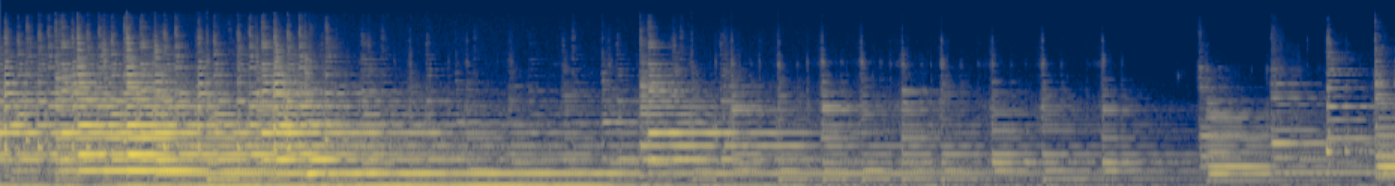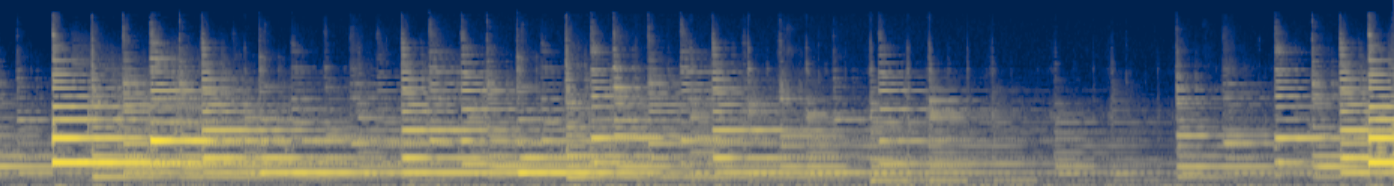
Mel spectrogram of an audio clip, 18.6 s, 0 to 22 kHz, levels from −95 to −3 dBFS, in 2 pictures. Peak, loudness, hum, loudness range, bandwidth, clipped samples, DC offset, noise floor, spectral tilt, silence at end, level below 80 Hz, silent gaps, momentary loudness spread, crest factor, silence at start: 0 dBFS; -18 LUFS; none; 20 LU; 12 kHz; under 0.1%; under 0.1%; -46 dBFS; -5 dB/octave; 0 s; -34 dBFS; none; 25 LU; 18 dB; 0 s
